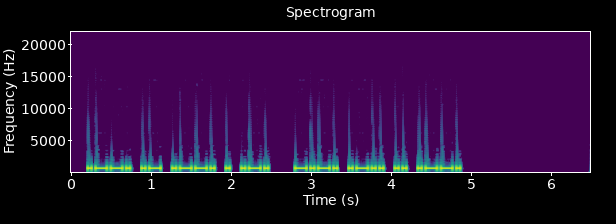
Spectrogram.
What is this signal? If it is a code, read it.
Morse code, heard as a keyed tone, about 25 wpm, 700 Hz. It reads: PAPER CLIP
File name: practice / 25wpm / Difficult Words with Hints - 25wpm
